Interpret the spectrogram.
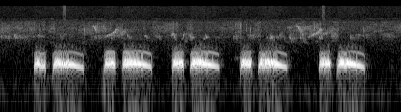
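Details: Spotted dove decoy in Ninh Thuận luring a wild one; five evenly spaced coo pairs, a brief note then a longer falling coo, with faint high twittering of other birds behind.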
